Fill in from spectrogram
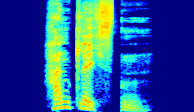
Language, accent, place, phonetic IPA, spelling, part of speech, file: German, Germany, Berlin, [ˈhantlɪçstn̩], handlichsten, adjective, De-handlichsten.ogg
- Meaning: 1. superlative degree of handlich 2. inflection of handlich: strong genitive masculine/neuter singular superlative degree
